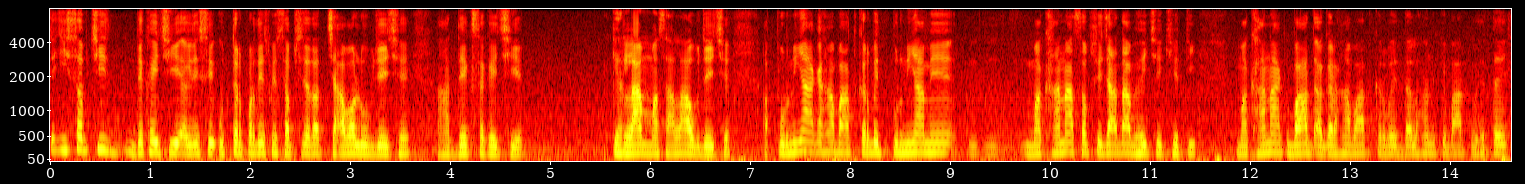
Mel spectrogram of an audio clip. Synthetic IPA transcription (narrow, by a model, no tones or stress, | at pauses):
t̪ɔisəbt͡ʃid͡ʒd̪ekʰət͡ʃʰijɛɛseut̪ːəɾpɾəd̪esmesəbsed͡ʒad̪at͡ʃaβəlupd͡ʒajt͡ʃʰɛ | əɦãd̪ekʰsəkɛt͡ʃʰijɛ | keɾlamːəsalaupd͡ʒəjt͡ʃʰɛapuɾnijakeəɦãbat̪kəɾbɛt̪puɾnijame | məkʰanasəbsed͡ʒad̪abʱəjt͡ʃʰɛkʰet̪iməkʰanakebad̪əɡəɾəɦãbat̪kəɾbɛd̪əlɦənkebat̪bʱet̪ə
